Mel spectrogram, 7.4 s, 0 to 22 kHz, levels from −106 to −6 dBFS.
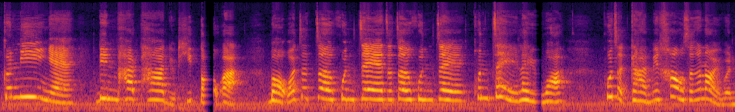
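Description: A speech clip with two bursts of packet loss, at 2.03–2.15 s and 5.35–5.43 s: roughly 100 ms then 60 ms of audio vanish, concealed by a fading held buzz or hiss that shows as smeared, decaying bands before an abrupt waveform jump.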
